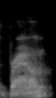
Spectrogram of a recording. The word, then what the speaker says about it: Braun: agree and you know his name is spelled b-r-a-u-n so i say brawn but i've also heard his names pronounced as brown that's weird to me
